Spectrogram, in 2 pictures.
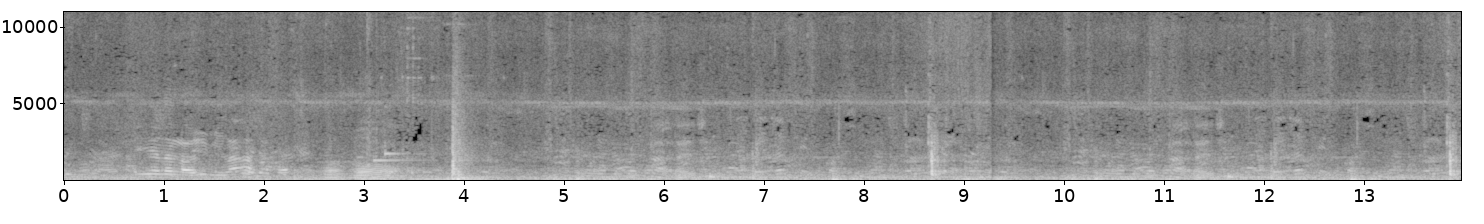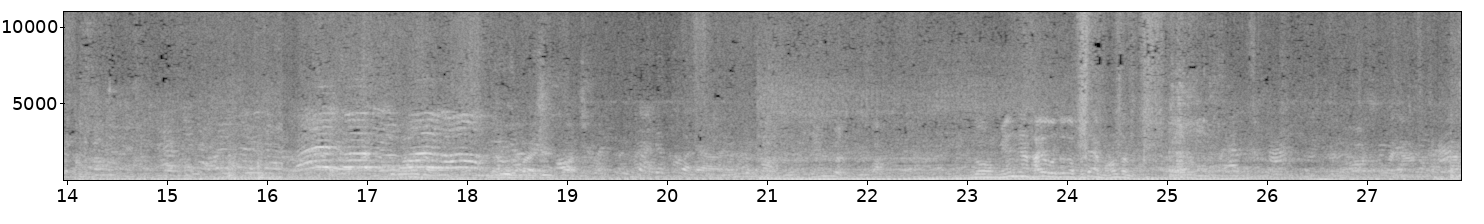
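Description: Men and women chatter in a busy outdoor crowd nearby.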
